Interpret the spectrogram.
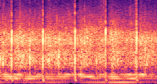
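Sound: audience applauding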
